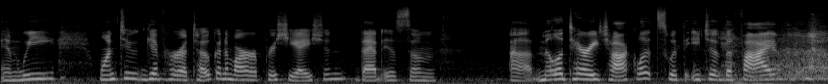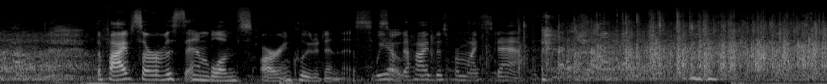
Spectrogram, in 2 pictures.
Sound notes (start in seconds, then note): 7.6 laughter; 13.5 laughter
